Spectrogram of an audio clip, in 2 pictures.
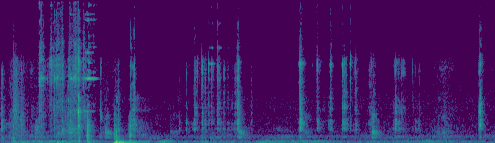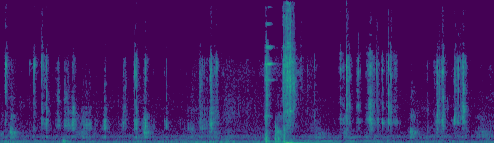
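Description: Small metal construction-kit parts, perforated strips, nuts and bolts, clinking and clicking faintly as they are picked through and handled, with two louder knocks, one about two seconds in and one near twelve seconds.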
